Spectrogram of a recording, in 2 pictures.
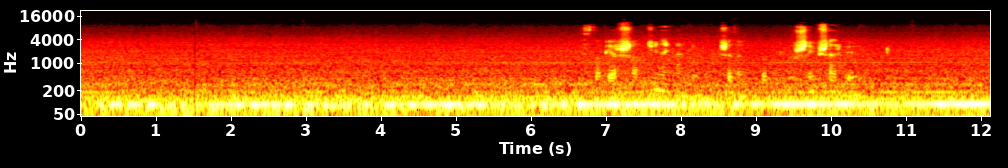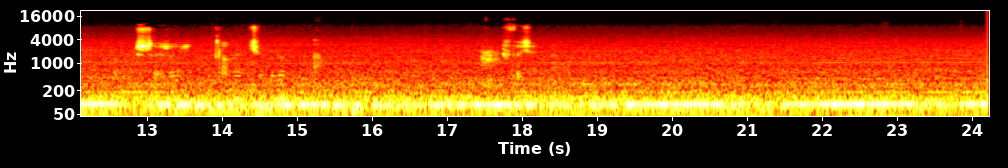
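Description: A train engine hums low and steady.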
